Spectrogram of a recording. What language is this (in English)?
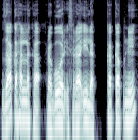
Hausa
